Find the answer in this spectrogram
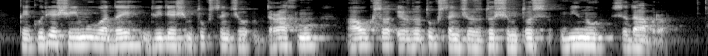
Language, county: Lithuanian, Panevėžys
